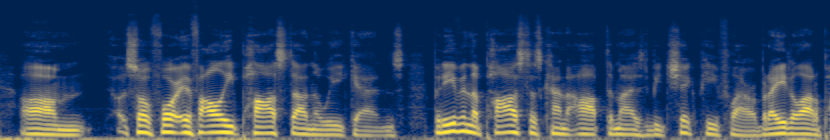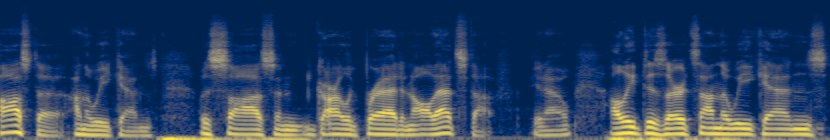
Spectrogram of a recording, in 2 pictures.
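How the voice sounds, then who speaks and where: Here a man with an unremarkable speaking voice and an American accent talks fairly quickly at a medium pitch, with ordinary pitch variation. The recording is very clean, and the background is silent. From US. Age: 40s. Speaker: weight loss coach and podcast host. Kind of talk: live-streamed chat with viewer comments.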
